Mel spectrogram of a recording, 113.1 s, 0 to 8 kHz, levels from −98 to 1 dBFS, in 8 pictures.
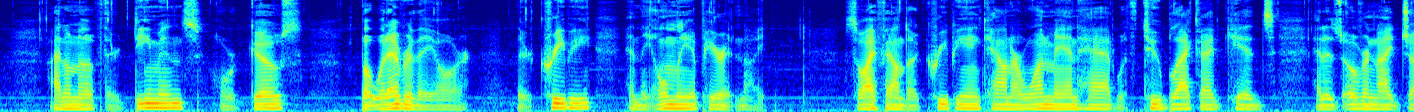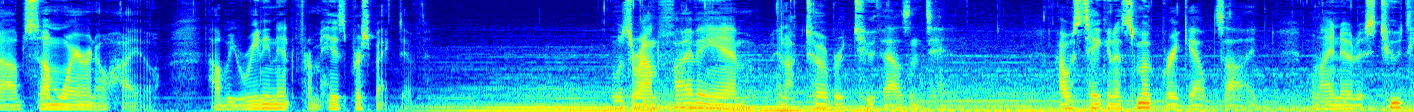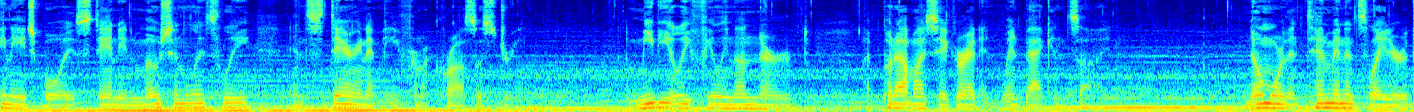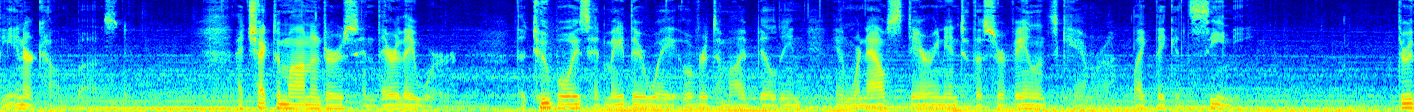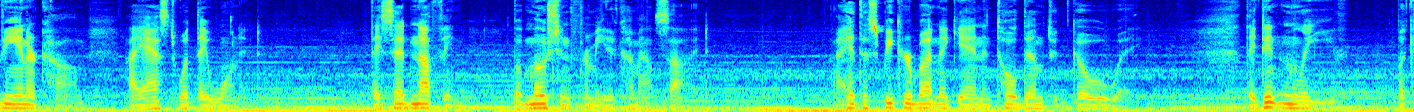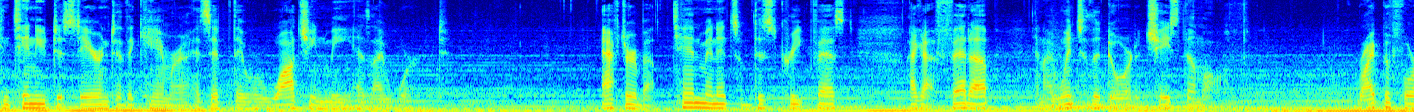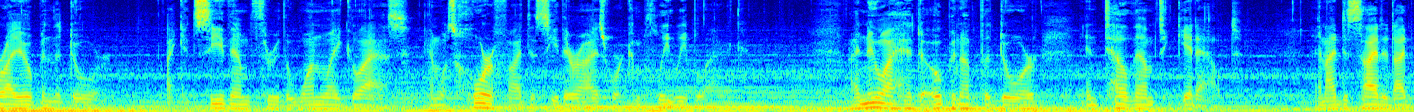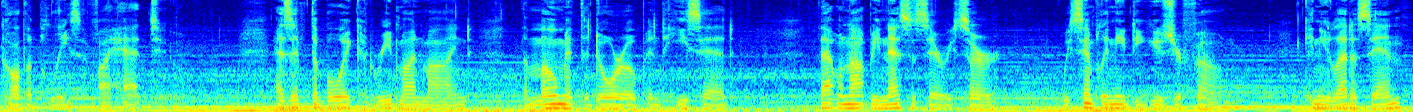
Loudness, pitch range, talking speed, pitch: -31 LUFS, 90-110 Hz, 150 wpm, 100 Hz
